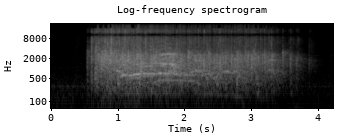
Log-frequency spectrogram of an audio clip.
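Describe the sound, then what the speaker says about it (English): An audience breaks into a short, loud burst of applause at a live radio event, swelling quickly and fading out after about three seconds. "We're gonna get one more little blast of applause"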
